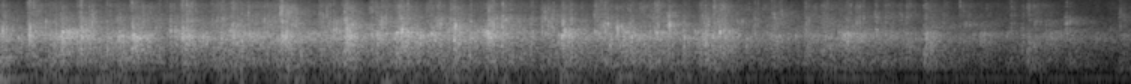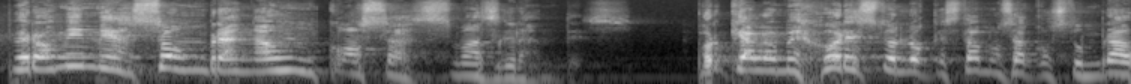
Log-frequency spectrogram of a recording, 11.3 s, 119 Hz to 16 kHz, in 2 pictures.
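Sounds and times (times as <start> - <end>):
audience applauding: 0.0 - 5.9
speech: 5.7 - 11.3.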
